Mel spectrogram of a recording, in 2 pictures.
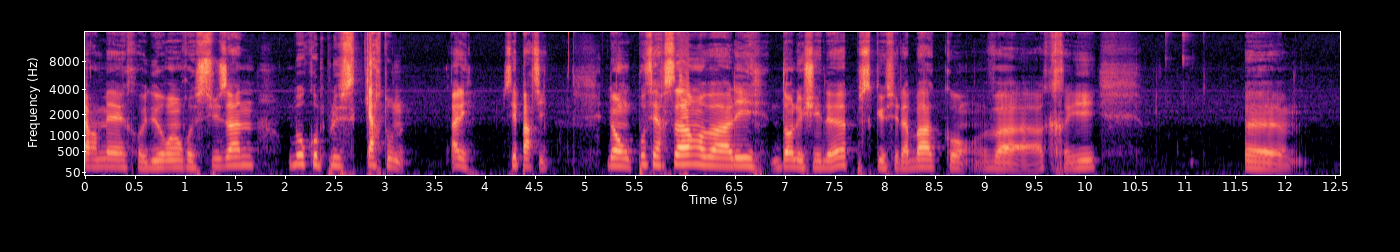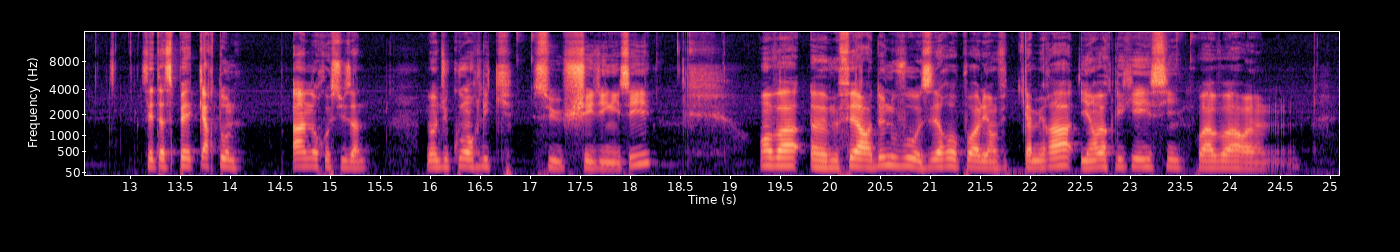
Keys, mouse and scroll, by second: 0.3-3.4 shift+scroll up 4, 11.0-13.8 right drag, 17.2-18.3 drag, 18.3-20.5 middle drag, 20.5 KP_0, 23.5-25.0 drag.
